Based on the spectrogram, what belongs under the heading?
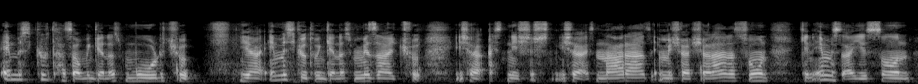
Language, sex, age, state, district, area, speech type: Kashmiri, male, 45-60, Jammu and Kashmir, Ganderbal, urban, spontaneous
